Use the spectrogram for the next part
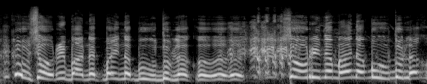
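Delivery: high, mock-sheepish whiny apology with a laugh. Mocking former critics who now admit being fooled, high whiny apology. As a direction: ham up a fooled supporter begging forgiveness. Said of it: "maniniwala na kayo na nabudol".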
